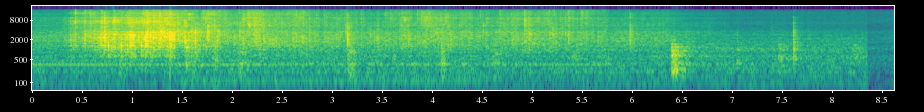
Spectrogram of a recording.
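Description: Sliced baby potatoes sizzling in hot oil in a pan as they are stirred, the sizzle swelling about half a second in and then slowly dying down, with a few light knocks.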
